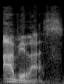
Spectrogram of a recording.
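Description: The name is said with an authentic Spanish accent. The speaker wants to sound authentic and cultured. "If you want to sound like really authentic, you go"

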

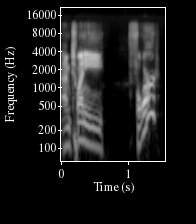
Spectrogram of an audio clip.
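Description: It rises at the end like a question.

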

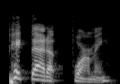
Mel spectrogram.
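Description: The tone is snarky and irritable. The speaker calls it wrong.

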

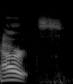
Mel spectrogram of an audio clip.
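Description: The word is said in an exaggerated comic accent.

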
